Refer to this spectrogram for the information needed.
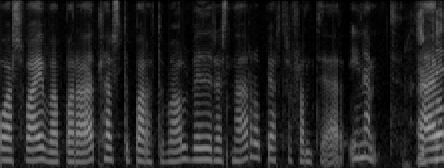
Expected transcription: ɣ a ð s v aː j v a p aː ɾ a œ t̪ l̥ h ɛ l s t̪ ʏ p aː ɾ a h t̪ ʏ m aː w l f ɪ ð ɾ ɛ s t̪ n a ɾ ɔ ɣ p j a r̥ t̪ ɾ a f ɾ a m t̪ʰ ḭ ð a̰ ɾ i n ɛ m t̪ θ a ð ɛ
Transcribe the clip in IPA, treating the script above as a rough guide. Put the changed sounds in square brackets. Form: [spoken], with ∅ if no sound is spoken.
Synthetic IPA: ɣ a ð s v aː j v a p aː ɾ a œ t̪ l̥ h ɛ l s t̪ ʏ p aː ɾ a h t̪ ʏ m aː w l [v] ɪ ð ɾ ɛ s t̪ n a ɾ ɔ ɣ p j a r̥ t̪ ɾ a f ɾ a m t̪ʰ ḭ ð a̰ ɾ i n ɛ m t̪ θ a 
